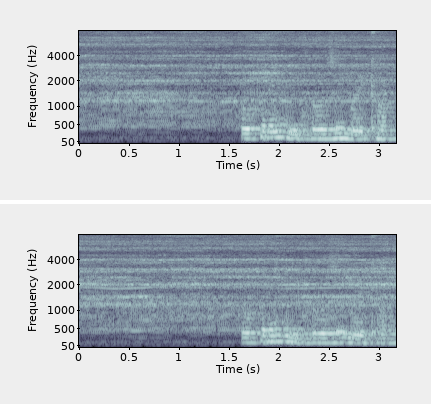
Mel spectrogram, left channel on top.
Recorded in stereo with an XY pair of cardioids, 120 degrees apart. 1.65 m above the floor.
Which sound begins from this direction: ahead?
Keys jangling, at 1.6 s.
